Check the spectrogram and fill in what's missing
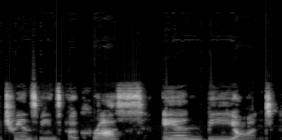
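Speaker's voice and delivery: very slow call-and-repeat chant; slow vocab drill; slow choral model. Shown as a demonstration. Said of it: "one more time".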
